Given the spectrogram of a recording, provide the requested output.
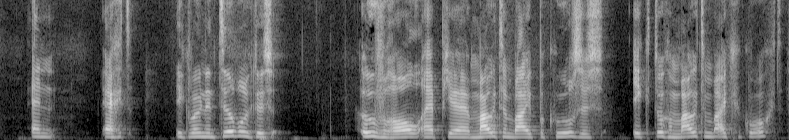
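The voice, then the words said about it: Brabant Dutch accent. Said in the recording (Dutch): “ik kom oorspronkelijk uit Brabant, zoals je waarschijnlijk aan mijn accent kan horen”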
